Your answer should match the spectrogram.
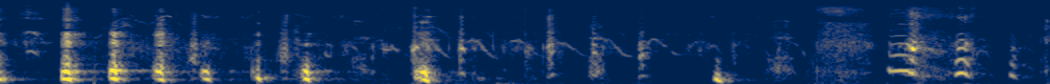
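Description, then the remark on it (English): Polly the Parrot, a parrot in a film, screams an F-word at Joe Piscopo in a quick, rhythmic string of loud, harsh calls, then breaks into warbling, gravelly screeches, with no one talking over it. “To have a parrot screaming an F-word at Joe Piscopo”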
